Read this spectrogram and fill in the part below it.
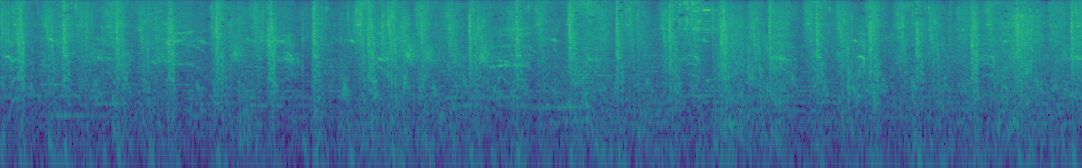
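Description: Game attacks hit enemies with repeated sharp blasts and zaps.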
